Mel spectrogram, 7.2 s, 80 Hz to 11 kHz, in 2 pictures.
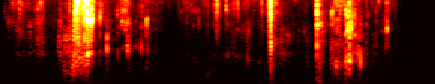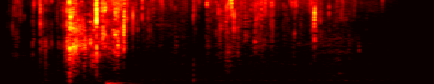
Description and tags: Impacts Slushy Orange 002
A series of slushy, splattery impacts made by punching oranges. Great for fleshy, crunchy, disgusting moments!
